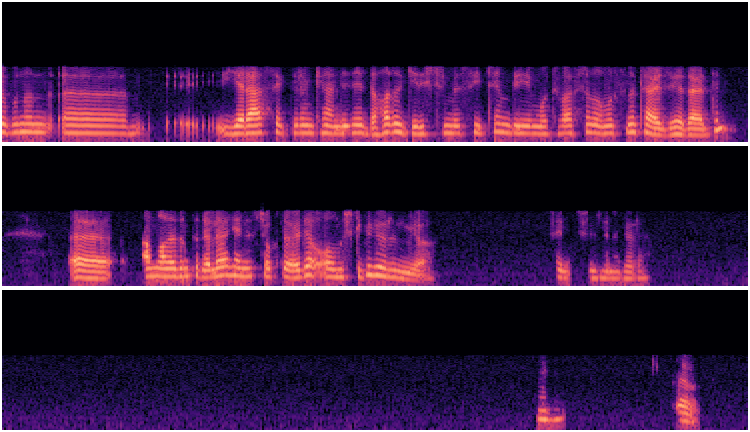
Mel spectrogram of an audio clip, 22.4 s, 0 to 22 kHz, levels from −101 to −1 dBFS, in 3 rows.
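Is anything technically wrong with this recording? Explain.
Yes. The whole clip carries GSM full-rate codec damage, and there are two short dropouts from lost GSM frames.

GSM full-rate codec: Throughout the speech, nothing passes above 4 kHz, and a buzzy, gravelly roughness is plainly audible. The codec rebuilds each stretch from a vocal-tract model driven by sparse, regular pulses, which fits a 13 kbps GSM full-rate stream.

Lost GSM frames: At 3.42–3.52 s, between "emm eee yerel sektörün" and "daha da geliştirmesi için", about 80 ms turns into a rough, metallic ring, which fits four lost 20 ms frames. A briefer ring follows at 13.78–13.81 s, consistent with one lost frame. The decoder repeats the last good frame's settings.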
